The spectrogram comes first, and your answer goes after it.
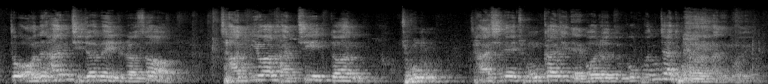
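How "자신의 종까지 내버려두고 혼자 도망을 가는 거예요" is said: ordinary delivery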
